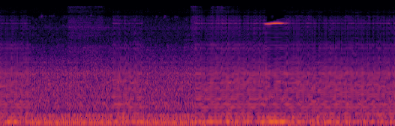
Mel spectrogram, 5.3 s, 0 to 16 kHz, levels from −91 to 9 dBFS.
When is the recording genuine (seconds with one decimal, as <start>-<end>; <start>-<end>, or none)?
0.4-1.5; 1.9-2.6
